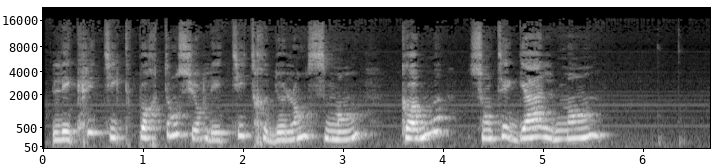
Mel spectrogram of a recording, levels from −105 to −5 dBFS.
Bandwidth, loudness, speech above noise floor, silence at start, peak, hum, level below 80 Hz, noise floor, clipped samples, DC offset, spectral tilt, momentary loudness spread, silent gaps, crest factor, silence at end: 16 kHz; -21 LUFS; 35 dB; 0.1 s; -4 dBFS; none; -56 dBFS; -54 dBFS; under 0.1%; under 0.1%; -6 dB/octave; 8 LU; none; 18 dB; 1 s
